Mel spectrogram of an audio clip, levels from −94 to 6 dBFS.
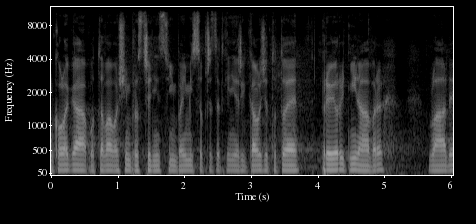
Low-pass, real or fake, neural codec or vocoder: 10.8 kHz; fake; vocoder, 24 kHz, 100 mel bands, Vocos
